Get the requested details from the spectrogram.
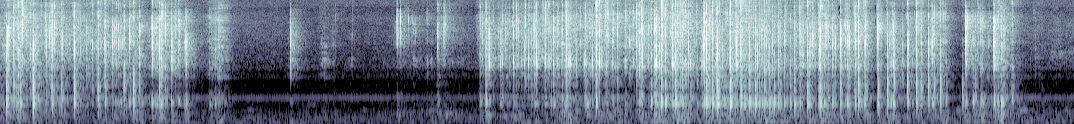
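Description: Long purple nails scratch across the black and silver plastic sequins of an open reversible sequin fabric journal cover, flipping them. The result is bright, dense clicking and rustling scratches in quick bursts, with a few short quiet pauses in the first half before a longer, steady stretch of scratching to the end.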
